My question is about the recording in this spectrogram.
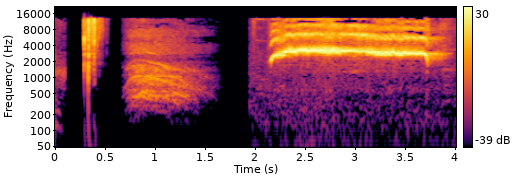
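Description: Edited-in sound effects: a sharp click, a short noisy swish, then a steady high whistle-like tone for about a second and a half that stops abruptly.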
